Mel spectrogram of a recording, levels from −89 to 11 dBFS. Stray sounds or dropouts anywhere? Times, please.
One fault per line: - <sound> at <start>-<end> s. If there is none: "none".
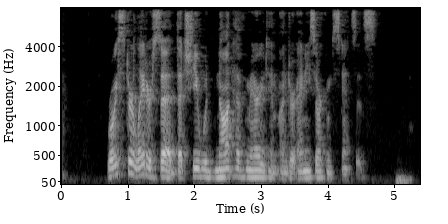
none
